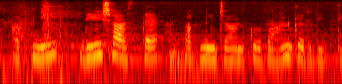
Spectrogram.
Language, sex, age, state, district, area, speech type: Dogri, female, 18-30, Jammu and Kashmir, Udhampur, rural, spontaneous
